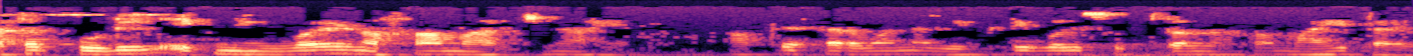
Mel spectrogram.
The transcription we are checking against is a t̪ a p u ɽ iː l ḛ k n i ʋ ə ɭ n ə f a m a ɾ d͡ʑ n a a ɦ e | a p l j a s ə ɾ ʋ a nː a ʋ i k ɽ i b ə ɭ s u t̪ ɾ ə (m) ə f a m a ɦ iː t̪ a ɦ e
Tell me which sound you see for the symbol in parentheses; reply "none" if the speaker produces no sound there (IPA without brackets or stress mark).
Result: n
